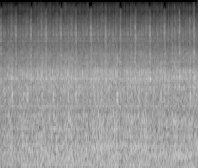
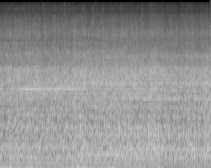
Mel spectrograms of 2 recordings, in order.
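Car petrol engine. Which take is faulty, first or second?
first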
